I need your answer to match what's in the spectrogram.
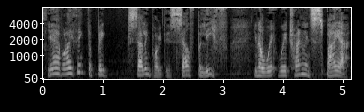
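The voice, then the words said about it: Welsh accent. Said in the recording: “from Wales, if you haven't already guessed, listeners ... this Welsh accent ... you're very good at a Welsh accent”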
